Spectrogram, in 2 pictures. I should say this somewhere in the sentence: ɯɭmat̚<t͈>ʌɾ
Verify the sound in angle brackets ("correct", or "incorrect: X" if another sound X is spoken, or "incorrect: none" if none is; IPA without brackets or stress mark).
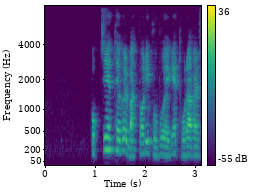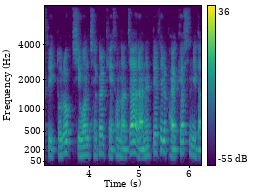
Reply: incorrect: p͈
